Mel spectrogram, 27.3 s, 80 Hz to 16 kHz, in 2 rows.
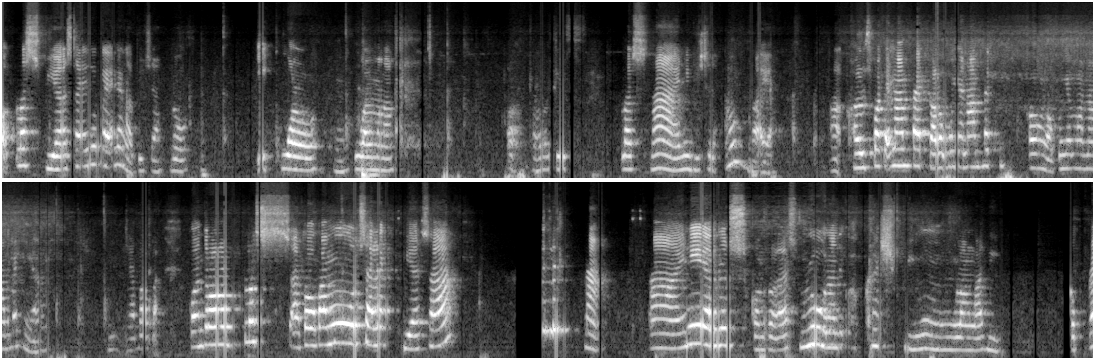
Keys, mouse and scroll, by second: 1.6 ctrl+=, 3.0-7.4 middle drag, 7.4 ctrl+=, 10.1 ctrl+middle click, 11.0-11.4 scroll down 1, 11.4-13.0 middle drag, 13.0 scroll up 1, 13.2 middle click, 13.9-14.4 scroll down 1, 14.4-16.7 shift+middle drag, 16.7 KP_Add, 17.9 middle click, 18.7 click, 19.1-20.9 middle drag, 20.9 click, 24.8 ctrl+s.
